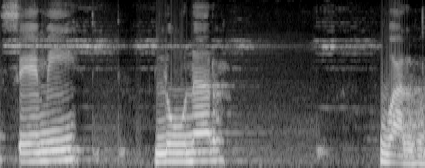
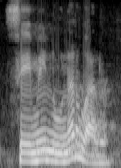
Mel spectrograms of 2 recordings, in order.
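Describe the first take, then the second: First: semi, then lunar, then valve, each said alone with long pauses between; word by word. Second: Said in the usual way. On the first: Shown as a demonstration. Teacher dictating the English name to students, word by word with pauses. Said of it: "English में क्या बताया था मैंने?". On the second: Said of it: "ठीक है".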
